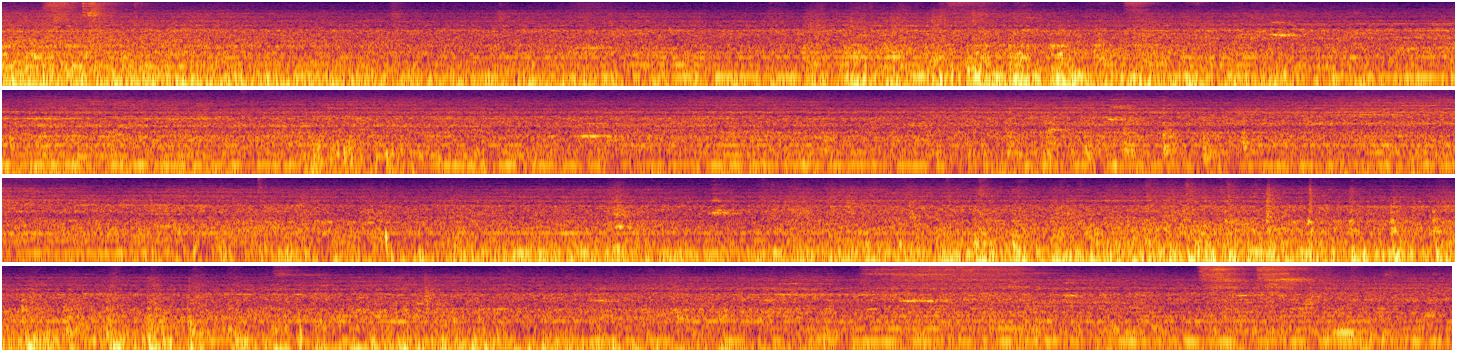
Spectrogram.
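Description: Container wagons of a long intermodal freight train rolling past at speed: a steady rumble and clatter of steel wheels on the rails, with sharper high rattles near the end.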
